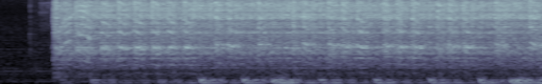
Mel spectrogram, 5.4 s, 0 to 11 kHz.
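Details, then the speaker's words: Freshly built Mitsubishi 4G63 in Evo VIII, first start prep, coils and injectors unplugged: steady starter whirr with even compression pulses, about three or four a second, never firing; cranking to build oil pressure, normal. "mike's going to crank it over for a while and see if we get well mostly just to build oil pressure"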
